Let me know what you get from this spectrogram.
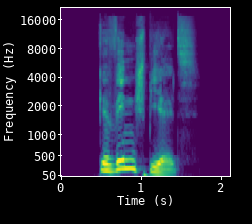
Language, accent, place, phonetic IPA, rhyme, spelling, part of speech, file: German, Germany, Berlin, [ɡəˈvɪnˌʃpiːls], -ɪnʃpiːls, Gewinnspiels, noun, De-Gewinnspiels.ogg
- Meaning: genitive of Gewinnspiel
